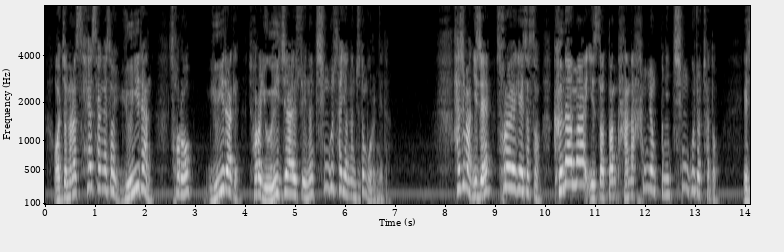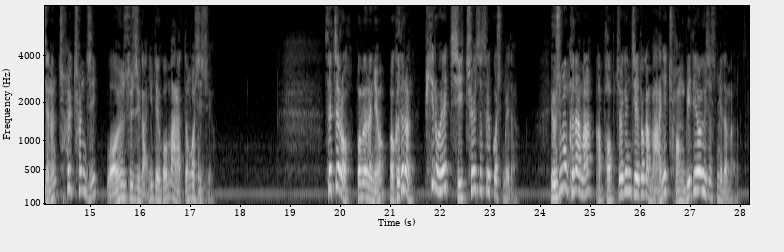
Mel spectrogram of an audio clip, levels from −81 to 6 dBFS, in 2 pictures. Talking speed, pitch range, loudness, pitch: 275 characters per minute, 170-235 Hz, -18 LUFS, 200 Hz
